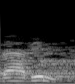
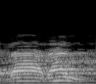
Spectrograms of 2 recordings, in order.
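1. تنتهي الكلمة بالحركة i ثم النون. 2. تنتهي الكلمة بالحركة a ثم النون. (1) "أو كسرة زيادة" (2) "أو فتحة زيادة"

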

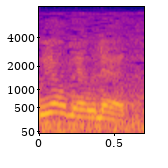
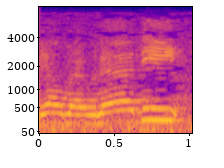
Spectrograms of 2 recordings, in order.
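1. تنتهي الكلمة الأخيرة مقطوعة، بدون حرف المد. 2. تنتهي الكلمة الأخيرة بصوت مد طويل 'ee'. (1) "وله حذفها يوم يناد" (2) "فله إثبات الياء يوم ينادي"

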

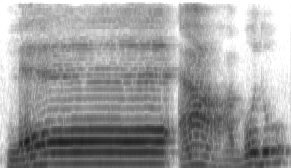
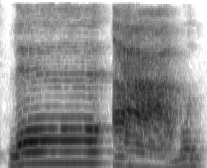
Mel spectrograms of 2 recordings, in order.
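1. صوت 'ain' واضح لكن بشكل معتدل. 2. صوت 'ain' يُبالغ فيه بقوة. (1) "ما زدتش عن كده" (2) "ينفعش نبالغ فيها"

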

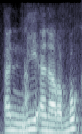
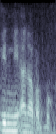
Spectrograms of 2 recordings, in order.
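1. الكلمة الأولى تبدأ بالصوت 'a'. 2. الكلمة الأولى تبدأ بالصوت 'i'. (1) "فتح الهمزة من أني" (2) "والباقون بالكسر"

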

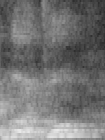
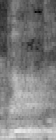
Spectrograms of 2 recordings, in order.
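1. الحركة الأولى هي الضمة. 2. الحركة الأولى هي الكسرة. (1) "عرف أنك بنيت لما لم يسمى فاعله" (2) "وإيش تدري الله مبني للفاعل ولا مبني لما لم يسمى فاعله"

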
